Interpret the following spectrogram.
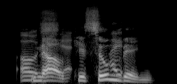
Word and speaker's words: Quisumbing: Quisumbing? Oh, No, shit. Quisumbing. Quisumbing. Wow, I butchered it too.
